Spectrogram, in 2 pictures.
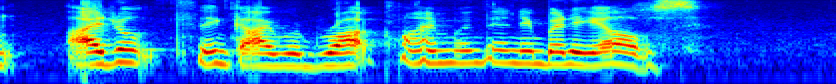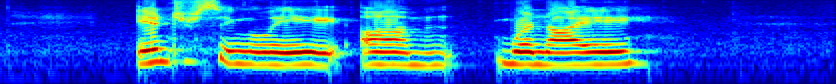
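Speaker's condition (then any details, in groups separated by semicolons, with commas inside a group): ALS; shortly after diagnosis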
